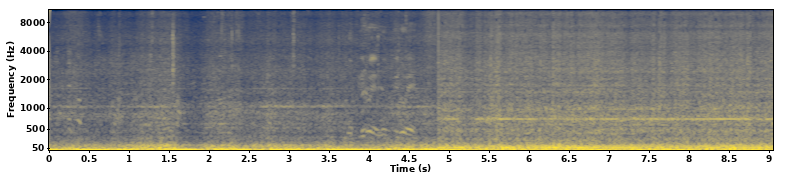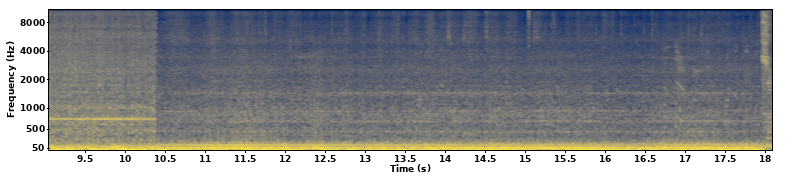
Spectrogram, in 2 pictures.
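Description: Coach bus engine and road noise heard inside the passenger cabin: a loud, steady low drone that changes character about five seconds in and again about ten seconds in, with a thin steady whine over the middle stretch.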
